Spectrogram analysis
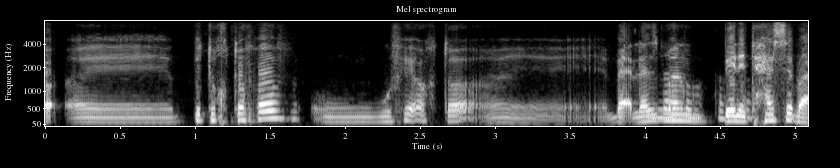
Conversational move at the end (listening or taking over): listening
